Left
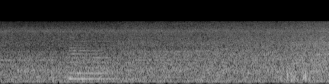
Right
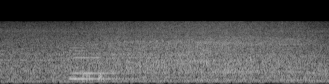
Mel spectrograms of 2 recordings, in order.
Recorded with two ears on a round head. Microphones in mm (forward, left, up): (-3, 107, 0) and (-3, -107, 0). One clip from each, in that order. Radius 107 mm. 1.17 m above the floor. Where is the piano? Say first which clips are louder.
Right 5 dB; 25° right (ahead or behind), 1.7 m.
